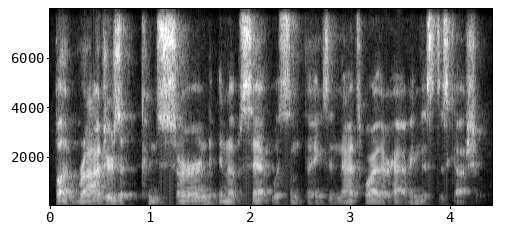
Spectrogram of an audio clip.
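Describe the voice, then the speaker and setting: A man with a fairly low voice talks casually to a live chat, stopping a clip to fill viewers in on what is going on. His delivery is loose and off-the-cuff, with frequent restarts. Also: normal speed, a bit bright. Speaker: show host reacting to an old debate clip.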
